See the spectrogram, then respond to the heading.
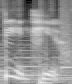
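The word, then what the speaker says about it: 地铁: In Chinese, it's dìtiě. Pronounce it with me, dìtiě.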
